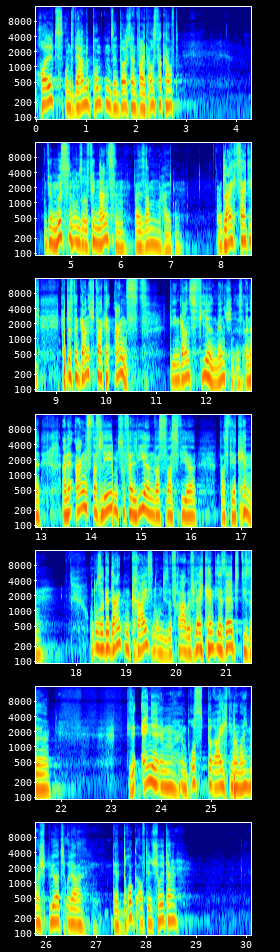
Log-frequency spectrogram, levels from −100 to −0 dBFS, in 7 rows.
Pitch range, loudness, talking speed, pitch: 150-180 Hz, -28 LUFS, 135 wpm, 165 Hz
